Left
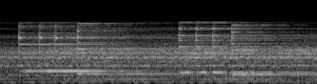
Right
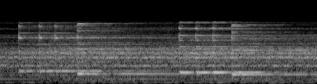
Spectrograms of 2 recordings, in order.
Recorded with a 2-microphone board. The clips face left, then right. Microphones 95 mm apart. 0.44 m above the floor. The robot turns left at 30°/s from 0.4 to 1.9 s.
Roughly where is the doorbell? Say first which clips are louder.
Left 4 dB; ahead right.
